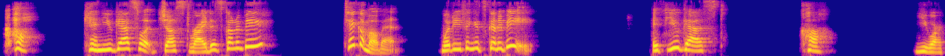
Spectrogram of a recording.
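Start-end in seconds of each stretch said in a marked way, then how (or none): 0.0-0.3 "ka" with a strong puff of air; hard, breath-blasted K in "ka"; too-hard K. Shown as a demonstration. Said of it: "too hard is". 8.0-8.3 "ka" with a light puff of air; mid aspiration. Shown as a demonstration. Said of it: "It is mid aspiration".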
